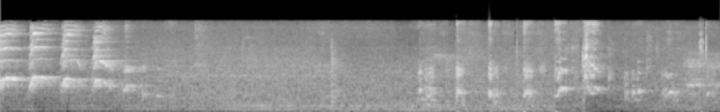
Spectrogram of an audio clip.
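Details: An English bulldog; high whining yips open the clip in quick succession, then fade under hissy background noise before irregular squeaky yelps and clicks return near the end.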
